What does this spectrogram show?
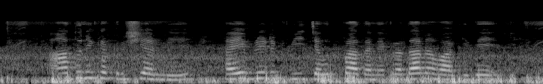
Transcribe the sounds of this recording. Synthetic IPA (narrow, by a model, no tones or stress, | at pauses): aːd̪ʱunikɐkɾiʂijɐlːihɐjbɾiɖbiːd͡ʒɐut̪̚paːd̪ɐnepɾɐd̪ʱaːnɐʋaːɡid̪e̞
